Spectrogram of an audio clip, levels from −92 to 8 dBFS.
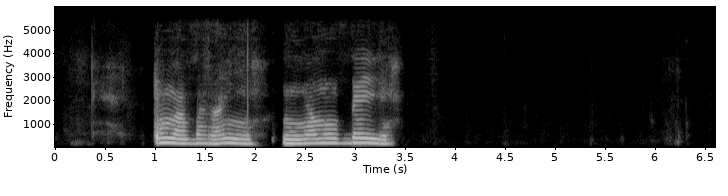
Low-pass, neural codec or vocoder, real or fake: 5.4 kHz; codec, 32 kHz, 1.9 kbps, SNAC; fake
